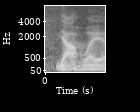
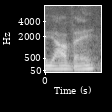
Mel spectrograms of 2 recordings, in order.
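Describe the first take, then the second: First: "Yahweh" with a W sound; W pronunciation. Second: "Yahweh" with a V sound; V pronunciation. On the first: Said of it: "That's why some people say". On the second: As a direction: say "Yahweh" as YAH-vay, v replacing the w. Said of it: "the V sound is the later sound". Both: Shown as a demonstration.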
